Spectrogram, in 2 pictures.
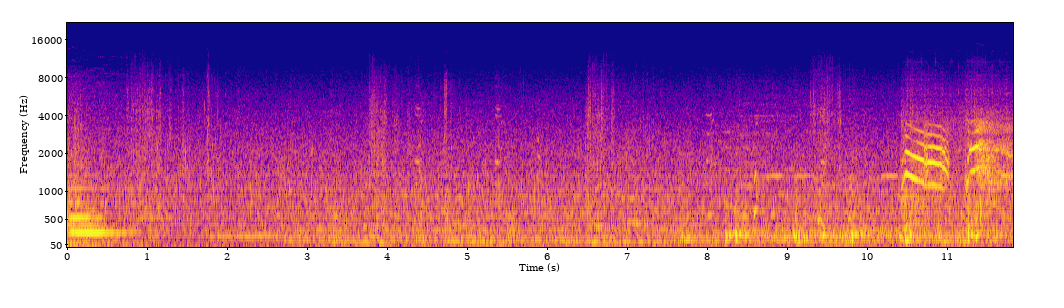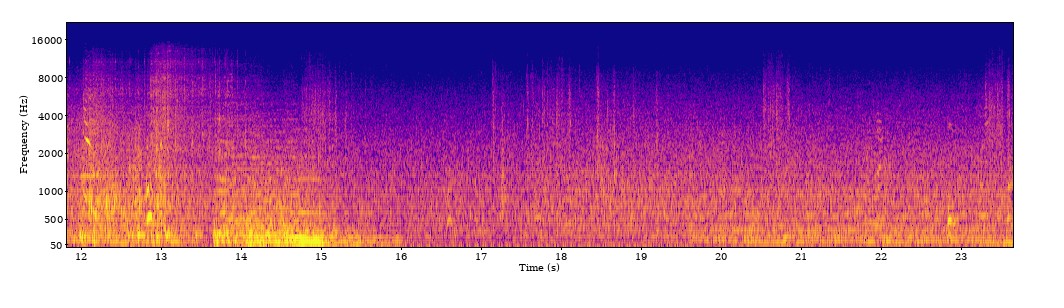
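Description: Rushing water roars steadily.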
